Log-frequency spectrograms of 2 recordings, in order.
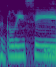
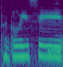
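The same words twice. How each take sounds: First: The name is pronounced in a mangled, anglicized form. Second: The name is pronounced in a mangled, anglicized form.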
